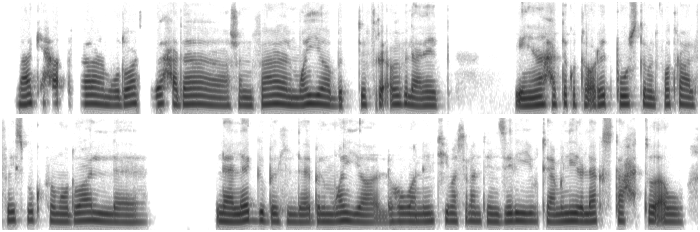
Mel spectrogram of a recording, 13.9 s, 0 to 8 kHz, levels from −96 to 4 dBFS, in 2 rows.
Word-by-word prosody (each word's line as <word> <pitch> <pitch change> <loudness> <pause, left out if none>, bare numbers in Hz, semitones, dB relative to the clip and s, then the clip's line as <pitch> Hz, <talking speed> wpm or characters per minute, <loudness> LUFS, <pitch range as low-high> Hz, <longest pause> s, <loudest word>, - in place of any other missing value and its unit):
معاكِ 185 +2 +2
حق - - -1 0.2
فعلًا، 190 -1 +2
موضوع 170 +3 +1
السباحة 185 -1 -1
ده 180 - 0 0.4
عشان 160 0 -4
فعلًا 185 +4 +2
المَيَّة 175 +1 +3
بتفرق 155 +3 -3
أوي 180 - +2
في 190 - 0
العلاج. 155 -2 0 0.8
يعني 150 +1 +5
أنا 175 - +5
حتّى 180 +2 0
كنت 185 - -6
قريت 180 +2 +2
post 180 0 0
من 165 -2 +2
فترة 175 +3 -2
على 165 -2 0
الفيسبوك 180 +2 -4
في 165 - -1
موضوع 160 +2 +1
ال 155 -4 -1 0.8
العلاج 165 +2 +4
بال 155 -2 -1
بالميَّة 155 -1 0
اللي - - -7
هو 155 0 0
إن 155 0 -1
أنتِ 160 +2 -2
مثلًا 165 0 -3
تنزلي 160 +1 +1
وتعملي 160 +1 +2
relax 160 +2 0
تحت، 165 +1 -5
أو 150 -2 +2
165 Hz, 170 wpm, -22 LUFS, 155-180 Hz, 0.8 s, يعني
